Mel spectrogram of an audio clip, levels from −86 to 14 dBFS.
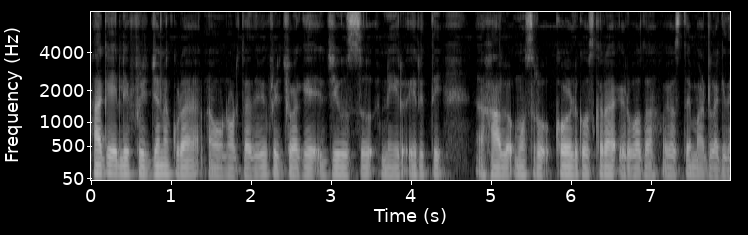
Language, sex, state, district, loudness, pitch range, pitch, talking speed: Kannada, male, Karnataka, Dakshina Kannada, -27 LUFS, 90-100 Hz, 95 Hz, 140 wpm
